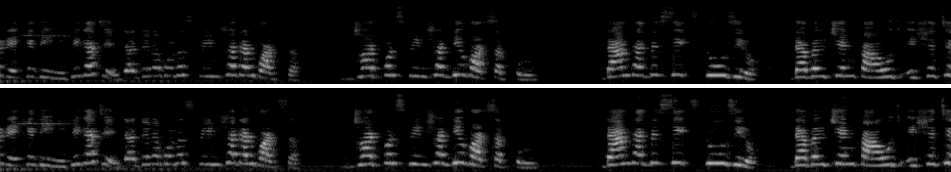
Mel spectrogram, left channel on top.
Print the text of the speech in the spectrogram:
রেখে দিইনি, ঠিক আছে, যার জন্য বলবো স্ক্রিনশট আর হোয়াটসঅ্যাপ, ঝটপট স্ক্রিনশট দিয়ে হোয়াটসঅ্যাপ করুন। দাম থাকবে 620। ডাবল চেন পাউচ এসেছে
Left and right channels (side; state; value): left; quieter; 3.2 dB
